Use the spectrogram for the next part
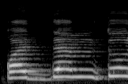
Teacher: ഖാഫ് ഇസ്തിഅലാന്റെ letter ആയതുകൊണ്ട് തഫ്ഹീം ചെയ്തിട്ട് ഉച്ചരിക്കുക. ദാലിന് ശബ്ദ വന്നു 2 ഹർഫുകൾ ഉച്ചരിക്കുന്ന കനം കൊടുക്കുക.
